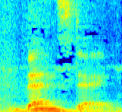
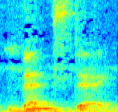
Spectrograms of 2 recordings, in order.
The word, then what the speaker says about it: Wednesday: pronounce this word like wednesday wednesday the d is silent so that's all about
